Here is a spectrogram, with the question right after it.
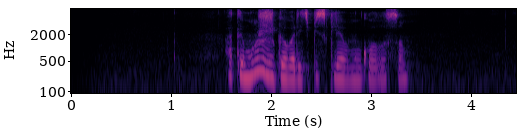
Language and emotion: Russian, neutral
